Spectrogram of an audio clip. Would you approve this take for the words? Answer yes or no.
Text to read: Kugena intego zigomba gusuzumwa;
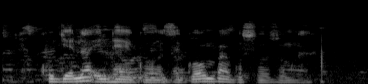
yes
